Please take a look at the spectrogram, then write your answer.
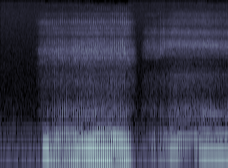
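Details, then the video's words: Queenie, a big pig, snores in her sleep: a loud, low, rasping inhaled snore lasting about a second, then a softer, steady rumbling breath. "Big Pig Snoozin' (HD Queenie Snoring Audio)"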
